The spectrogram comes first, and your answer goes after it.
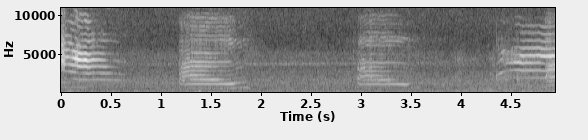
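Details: Domestic cat meowing to attract other cats: three clear, separate meows about every one and a half seconds, each a level tone with a slight rise at the end, over a low background hum.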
